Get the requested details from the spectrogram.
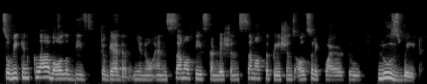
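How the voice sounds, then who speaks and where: Woman guest, dietitian, lower voice, agreeable, lays out points one by one. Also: normal speed, darkish tone. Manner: agreeable, explains step by step. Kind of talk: conversational interview.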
